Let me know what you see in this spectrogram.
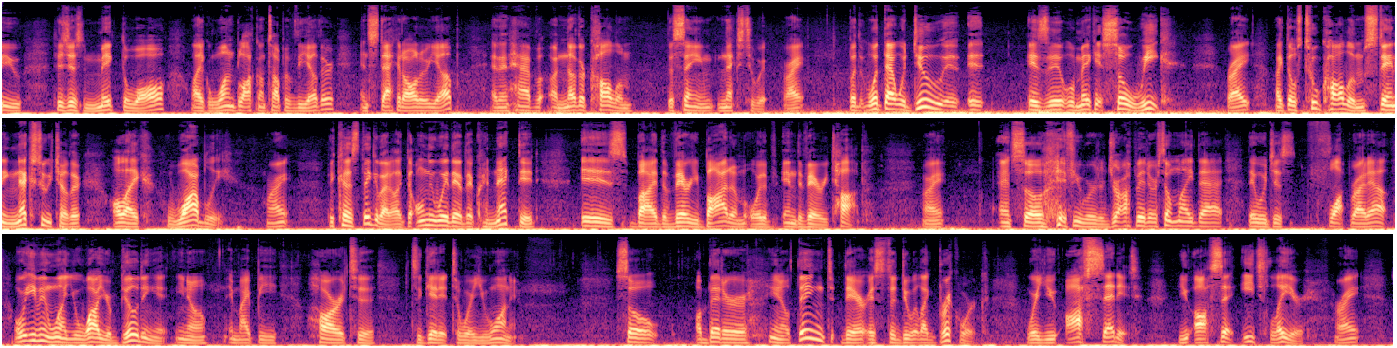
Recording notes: Today I just walk and talk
